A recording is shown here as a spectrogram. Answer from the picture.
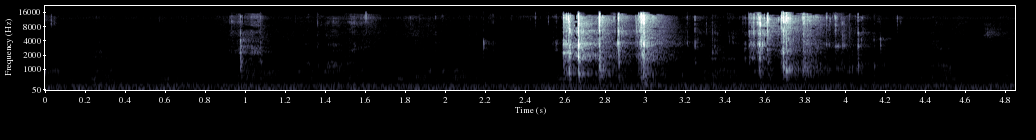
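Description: A person chewing a crunchy chip with her mouth near the microphone: two bursts of crisp crunching, the first about two and a half seconds in and the second a second later.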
